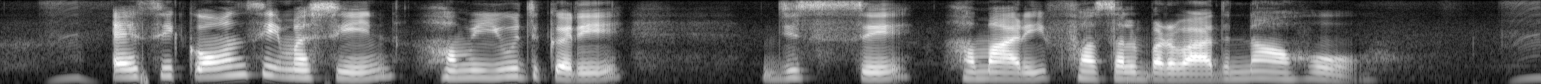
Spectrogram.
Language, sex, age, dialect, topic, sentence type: Magahi, female, 25-30, Western, agriculture, question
